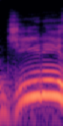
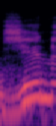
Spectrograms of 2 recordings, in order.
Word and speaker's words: Jyn: Ghost Rider says Jyn is known as Genie. Jyn. Oh, Genie. So not Jyn, it's Genie. It's Genie, not Jin.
